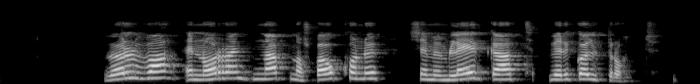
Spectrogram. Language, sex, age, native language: Icelandic, female, 50-59, Icelandic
